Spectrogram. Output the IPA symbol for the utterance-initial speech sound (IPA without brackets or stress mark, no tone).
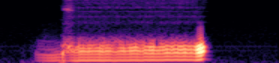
ɡ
